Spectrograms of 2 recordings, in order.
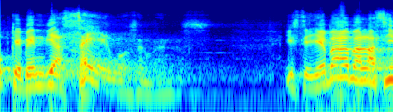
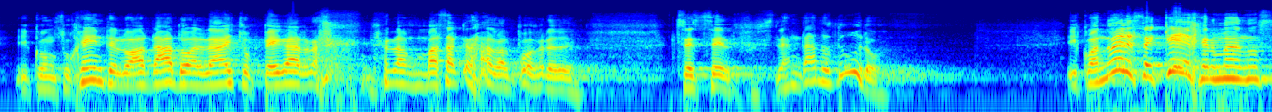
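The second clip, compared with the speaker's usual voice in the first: ordinary talk, nothing marked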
